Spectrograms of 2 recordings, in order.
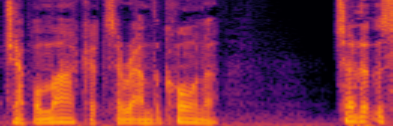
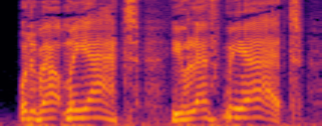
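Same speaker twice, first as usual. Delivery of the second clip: much higher, muffled wail; muffled cry; 12 semitones higher than usual. Acted. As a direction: cry out through a scarf. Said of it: "Ikey cried in a muffled voice".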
